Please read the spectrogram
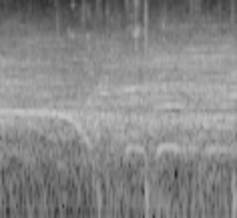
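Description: A basketball bouncing a few times on a hardwood court during live play, with a sneaker squeak, over the steady background noise of an indoor arena.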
